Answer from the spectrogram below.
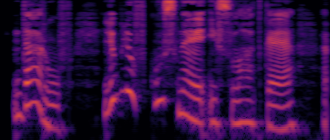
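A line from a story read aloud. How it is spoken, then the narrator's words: Laughing. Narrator (Russian): рассмеялась я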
